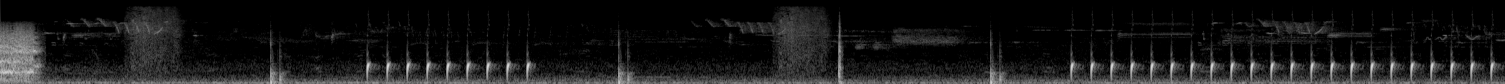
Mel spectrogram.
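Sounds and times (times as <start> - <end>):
short hiss: 1.3 - 1.9, 7.8 - 8.4.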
